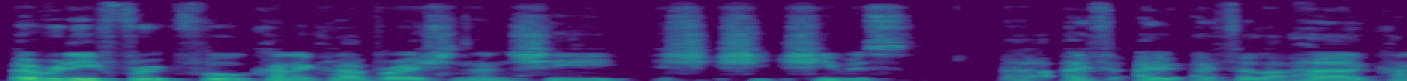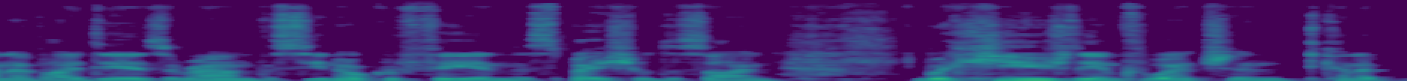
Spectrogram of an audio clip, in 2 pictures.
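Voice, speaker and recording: Husky, low-voiced man talking haltingly. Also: a bit bright. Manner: hesitant, searching, with frequent stumbles and repeated words. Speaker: theatre director. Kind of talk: unscripted conversation introducing a creative team. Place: remote internet call. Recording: online call recording.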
